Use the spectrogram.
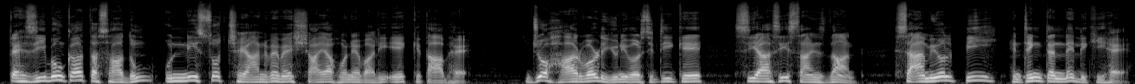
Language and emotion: Urdu, neutral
